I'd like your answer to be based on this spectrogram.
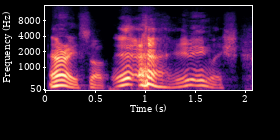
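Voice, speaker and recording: A man's voice: high-pitched, sing-song, takes it slowly, fairly bright tone, slightly rough, no room sound, clean studio sound. A man with a Canadian accent co-hosting a podcast in casual, sweary, incredulous rants. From Toronto, Canada. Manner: profane, incredulous, ranting. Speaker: podcast co-host. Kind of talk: casual, unscripted podcast banter.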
